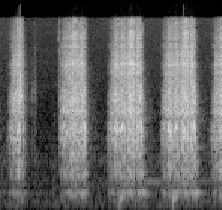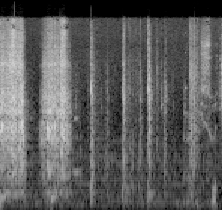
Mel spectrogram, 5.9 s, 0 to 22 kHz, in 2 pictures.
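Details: 2007 Roketa 260cc ATV cranking in short repeated bursts about once a second without catching; everything powers on, carburetor is a smaller, different type, and it only rarely starts with starter fluid sprayed in; cranks but won't start.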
